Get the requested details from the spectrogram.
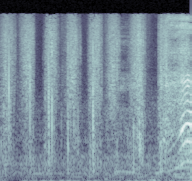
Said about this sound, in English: Oh, tricks that twist I do. Example for, pat your head and rub your belly.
